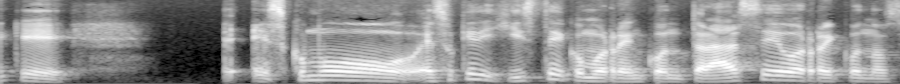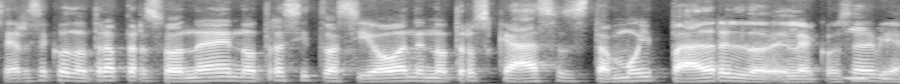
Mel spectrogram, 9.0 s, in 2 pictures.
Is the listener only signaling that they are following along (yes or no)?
no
